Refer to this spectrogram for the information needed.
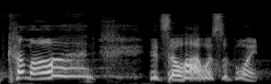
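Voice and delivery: high-pitched whiny groan; whining. Pretend. Mower complaining about heat, high whine. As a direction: moan like the lawn is the Sahara.

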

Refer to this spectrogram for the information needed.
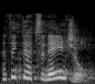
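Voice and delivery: high, wondering whisper-like voices; women at the tomb. Retold or imitated. Pastor voicing the women at the tomb, high and wondering. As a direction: voice the women nudging each other, lightly. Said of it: "they're nudging each other going".

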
